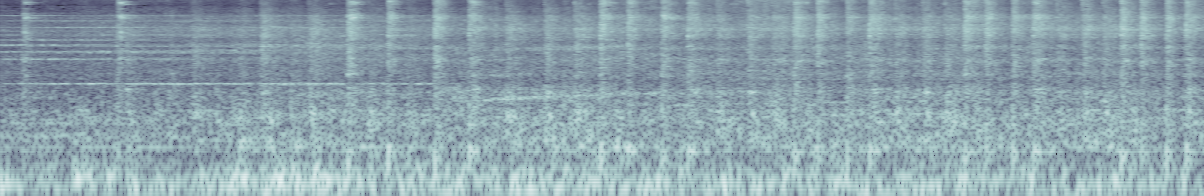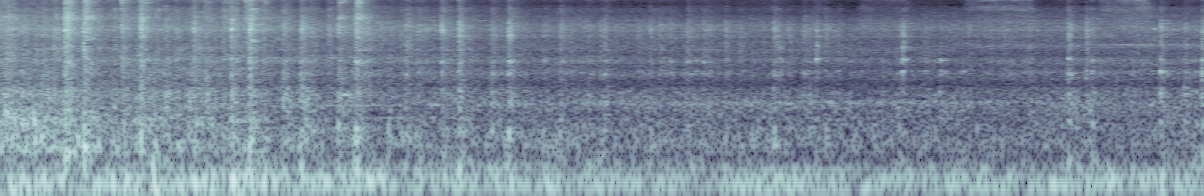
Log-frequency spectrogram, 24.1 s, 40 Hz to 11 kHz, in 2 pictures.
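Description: R142A subway train pulling out of the station: a steady electric motor whine, then a second rising whine as it speeds up, over wheels clacking across rail joints. It fades after about thirteen seconds as the last car passes.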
